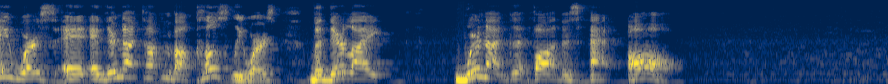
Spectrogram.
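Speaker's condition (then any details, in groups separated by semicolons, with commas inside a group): No condition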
